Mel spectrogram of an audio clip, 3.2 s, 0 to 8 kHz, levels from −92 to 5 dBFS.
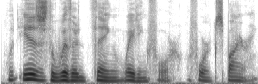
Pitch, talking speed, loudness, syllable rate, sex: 130 Hz, 165 wpm, -18 LUFS, 5.3 syllables/s, male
